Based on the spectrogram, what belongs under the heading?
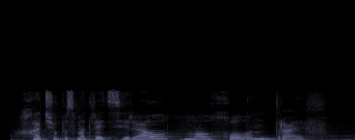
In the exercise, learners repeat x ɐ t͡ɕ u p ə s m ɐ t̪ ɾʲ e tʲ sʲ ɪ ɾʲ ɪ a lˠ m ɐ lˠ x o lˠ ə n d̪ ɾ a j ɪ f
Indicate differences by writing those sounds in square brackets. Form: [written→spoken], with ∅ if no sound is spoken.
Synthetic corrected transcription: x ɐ t͡ɕ u p ə s m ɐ t̪ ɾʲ e tʲ sʲ ɪ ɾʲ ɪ a lˠ m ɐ lˠ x o lˠ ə n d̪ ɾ a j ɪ f

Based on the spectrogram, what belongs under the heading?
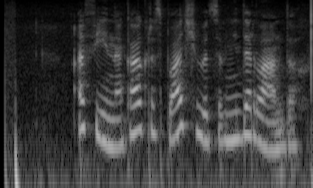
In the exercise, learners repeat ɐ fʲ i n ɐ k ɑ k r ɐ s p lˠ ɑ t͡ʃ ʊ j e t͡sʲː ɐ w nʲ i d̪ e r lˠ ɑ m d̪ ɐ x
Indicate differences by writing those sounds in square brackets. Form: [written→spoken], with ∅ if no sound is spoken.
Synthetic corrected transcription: ɐ fʲ i n ɐ k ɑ k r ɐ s p lˠ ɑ t͡ʃ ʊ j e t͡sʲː ɐ w nʲ i d̪ e r lˠ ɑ [m→n] d̪ ɐ x

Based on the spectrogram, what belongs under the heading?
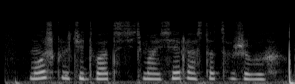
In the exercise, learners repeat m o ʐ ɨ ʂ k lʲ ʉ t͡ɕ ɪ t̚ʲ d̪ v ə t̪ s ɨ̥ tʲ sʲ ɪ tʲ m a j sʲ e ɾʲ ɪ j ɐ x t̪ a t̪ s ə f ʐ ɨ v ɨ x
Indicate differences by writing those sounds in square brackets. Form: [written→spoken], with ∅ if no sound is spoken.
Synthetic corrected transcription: m o ʐ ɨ ʂ k lʲ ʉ t͡ɕ [ɪ→i] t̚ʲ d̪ v [ə→a] t̪ s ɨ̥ tʲ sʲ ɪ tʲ m a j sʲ e ɾʲ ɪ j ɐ [x→s] t̪ a t̪ s ə [f→v] ʐ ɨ v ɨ x

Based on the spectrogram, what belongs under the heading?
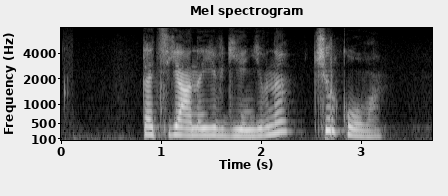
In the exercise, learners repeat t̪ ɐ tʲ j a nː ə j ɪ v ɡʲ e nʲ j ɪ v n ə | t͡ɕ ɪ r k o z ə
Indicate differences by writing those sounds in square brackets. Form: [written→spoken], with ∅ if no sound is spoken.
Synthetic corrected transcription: t̪ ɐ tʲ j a [nː→n] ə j ɪ v ɡʲ e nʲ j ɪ v n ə | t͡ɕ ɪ r k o [z→v] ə

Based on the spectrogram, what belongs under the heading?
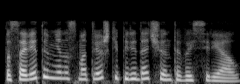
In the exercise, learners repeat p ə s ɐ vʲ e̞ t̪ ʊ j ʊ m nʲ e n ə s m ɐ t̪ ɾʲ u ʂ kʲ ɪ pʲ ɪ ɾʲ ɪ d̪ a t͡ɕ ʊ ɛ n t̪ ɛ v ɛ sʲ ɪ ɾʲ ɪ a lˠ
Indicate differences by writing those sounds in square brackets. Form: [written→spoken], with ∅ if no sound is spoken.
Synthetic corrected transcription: p ə s ɐ vʲ e̞ t̪ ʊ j ʊ m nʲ e n ə s m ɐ t̪ ɾʲ [u→o] ʂ kʲ ɪ pʲ ɪ ɾʲ ɪ d̪ a t͡ɕ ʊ ɛ n t̪ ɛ v ɛ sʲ ɪ ɾʲ ɪ a lˠ

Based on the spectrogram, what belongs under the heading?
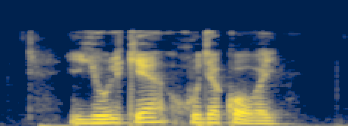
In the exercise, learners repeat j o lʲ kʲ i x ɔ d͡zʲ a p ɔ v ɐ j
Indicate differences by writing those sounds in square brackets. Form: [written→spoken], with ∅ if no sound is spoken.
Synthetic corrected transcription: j [o→u] lʲ kʲ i x [ɔ→u] d͡zʲ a [p→k] ɔ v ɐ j

